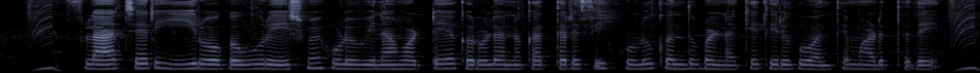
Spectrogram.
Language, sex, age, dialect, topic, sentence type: Kannada, female, 18-24, Mysore Kannada, agriculture, statement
